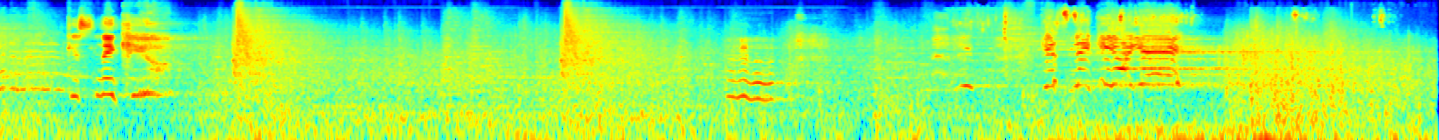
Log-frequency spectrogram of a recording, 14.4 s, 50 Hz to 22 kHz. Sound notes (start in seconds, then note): 7.3 sobs; 10.8 thundering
